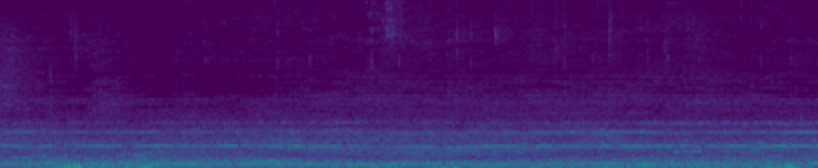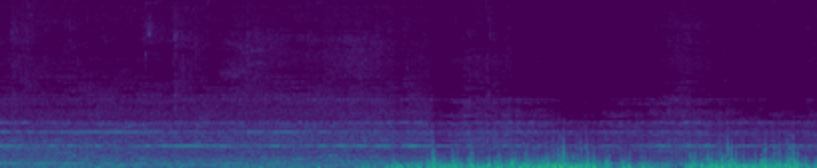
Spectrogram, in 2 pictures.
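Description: Passenger train moving alongside the platform: a steady drone with a thin steady whine over it, growing louder and rougher from about eight seconds in.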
